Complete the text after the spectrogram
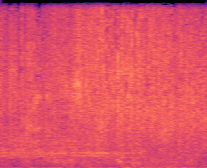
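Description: A flamethrower roars.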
